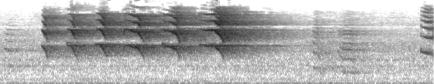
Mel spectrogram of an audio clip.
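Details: Indian ringneck parakeet kept as a pet, chirping very loudly in a quick series of about seven shrill, downslurred screeches, fading into a soft tail.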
